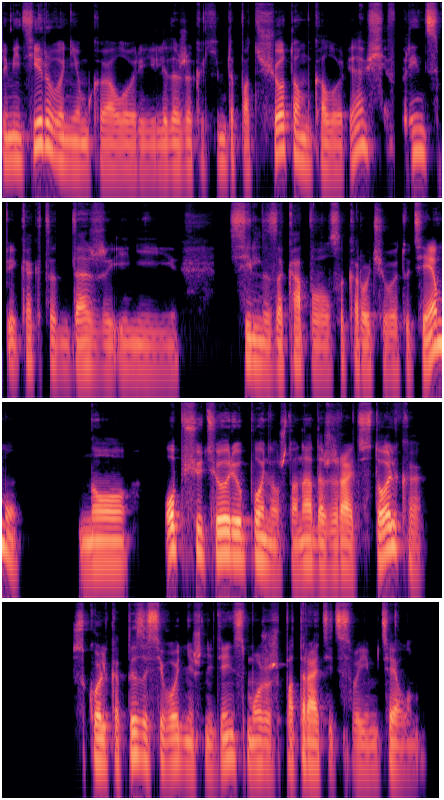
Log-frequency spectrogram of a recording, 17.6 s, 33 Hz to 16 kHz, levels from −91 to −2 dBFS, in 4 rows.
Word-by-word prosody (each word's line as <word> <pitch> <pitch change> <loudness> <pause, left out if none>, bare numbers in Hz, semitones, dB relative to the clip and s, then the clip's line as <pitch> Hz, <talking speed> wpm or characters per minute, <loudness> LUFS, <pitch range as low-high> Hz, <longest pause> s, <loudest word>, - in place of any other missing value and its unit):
лимитированием 115 - -1
калорий 90 -1 -5
или 90 +1 -7
даже 95 0 -4
каким-то 105 +1 -11
подсчетом 120 +3 -2
калорий. 90 -1 -5
Я 155 - -3
вообще, 170 +1 -5
в - - -19
принципе, 135 -8 -2
как-то 105 -1 -8
даже 90 0 -3
и 95 +1 -10
не 90 -1 -11 0.5
сильно 105 -4 -2
закапывался, 95 -1 -4
короче, 90 -1 -4
в - - -6
эту 85 - -9
тему. - - +2 0.6
Но 100 +1 +2 0.3
общую 155 -2 +5
теорию 130 0 +7
понял, 115 -8 +1
что 95 - -2
надо 100 -1 +2
жрать 95 0 +3
столько, - - +3 0.9
сколько 105 -2 0
ты 130 - +1
за 120 -3 +2
сегодняшний 100 -3 +2
день 110 +7 -2
сможешь 100 -5 -1
потратить 95 -2 +2
своим 90 -1 +1
телом. 90 +4 -3
95 Hz, 130 wpm, -25 LUFS, 90-110 Hz, 0.9 s, теорию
